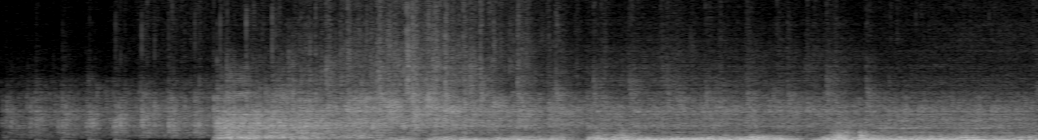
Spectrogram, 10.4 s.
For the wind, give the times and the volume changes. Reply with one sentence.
You can hear the wind from 2.1 to 10.3 s, getting quieter then louder.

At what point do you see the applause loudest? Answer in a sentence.
The volume of the applause peaks at 4 seconds.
